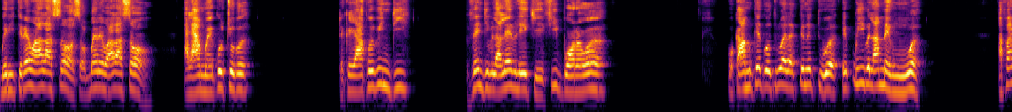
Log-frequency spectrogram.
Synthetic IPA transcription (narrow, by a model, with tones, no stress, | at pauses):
ɡ͡be˨ɾi˨te˨ɾɛ˨˦waː˨˦la˧sɔː˦˨sɔ˨ɡ͡bɛ˦ɾɛ˦waː˨˦la˧sɔː˦˨ | a˨laː˨mwɛ˨˦k̬o˦t͡ʃo˦bə˦ | d̥ɨ˨kə˨ja˨ko˦e˦bi˦n̩˦di˦˨ | vɛ̃˦n˦di˨˦bɨ˧la˨lɛː˦bə˧le˨˦t͡ʃeː˨fiː˦bɔː˨ɾɔ˨˦wə˦ | o˨kaː˨mɨ˧ke˦ko˨t̬u˦ɾu˦ɛ˦lə˧tɨ˦nɨ˦tu˨wə˦˨e˦k͡piː˦bɨ˦la˨˦mɛ̃˨ŋũ˨˦wə˦˨ | a˨fa˦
